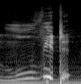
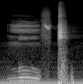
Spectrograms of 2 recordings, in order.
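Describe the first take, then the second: First: The word ends with an extra id syllable. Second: The word ends with a plain d sound. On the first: The speaker calls it wrong. "don't say move it, no need" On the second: The speaker calls it right. "some words that we will pronounce t only"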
